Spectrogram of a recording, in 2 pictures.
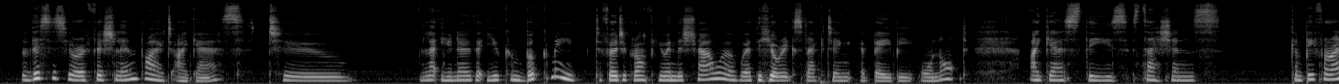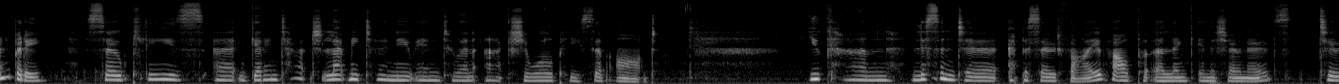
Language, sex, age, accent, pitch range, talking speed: English, female, 40-59, British, 160-205 Hz, 150 wpm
